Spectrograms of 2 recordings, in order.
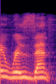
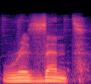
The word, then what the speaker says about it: resent: Well, Anthony said, I resent that. Resent. Resent. Okay, now this is spelled exactly like resent, like with an S, right? That's right. R-E-S-E-N-T. But you pronounce it like a Z.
